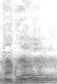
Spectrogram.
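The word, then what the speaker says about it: Benoît: CTO benoir bezer did I say it right benoir nice yeah okay good I'm always bad with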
